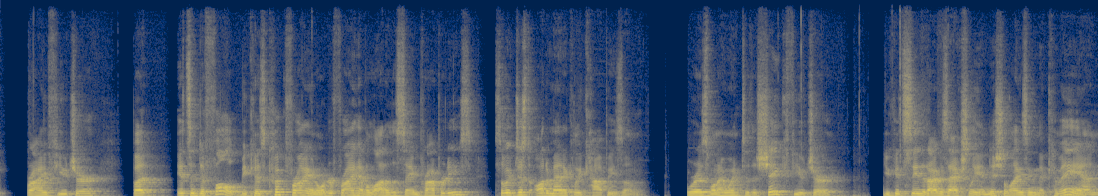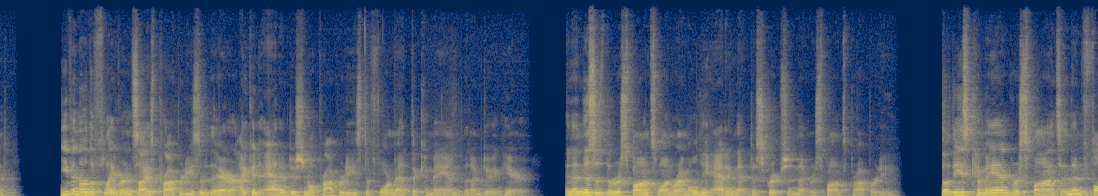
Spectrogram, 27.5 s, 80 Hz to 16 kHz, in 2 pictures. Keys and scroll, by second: 9.8 alt+End.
